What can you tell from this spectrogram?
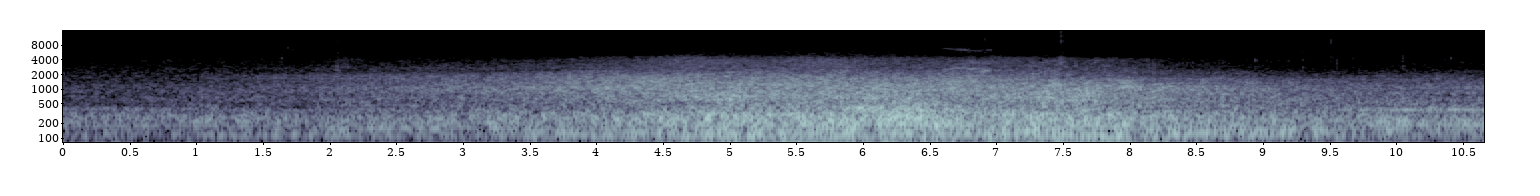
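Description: A vehicle passing by on a nearby road: its noise swells over a few seconds, is loudest about six seconds in, then fades away.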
